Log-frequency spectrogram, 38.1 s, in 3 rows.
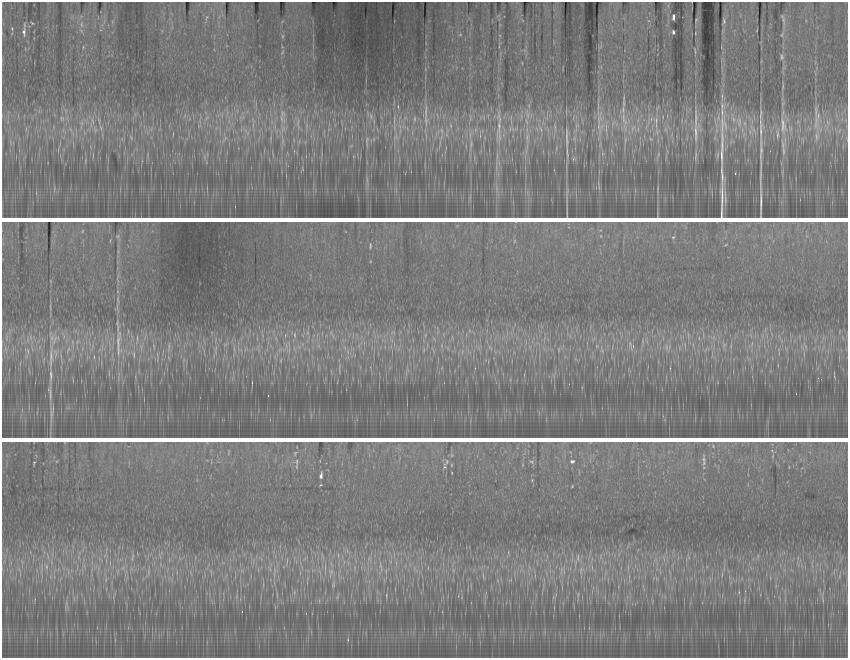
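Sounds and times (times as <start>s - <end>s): steady low hum: 0.0s - 38.0s
songbird chip notes: 1.0s - 11.8s.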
